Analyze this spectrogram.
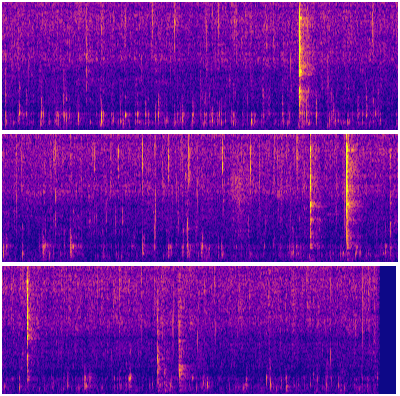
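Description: Soup boiling hard in a stainless steel saucepan: a dense, irregular patter of bubbles popping, with a few sharper clicks from chopsticks stirring against the pot. The sound stops abruptly near the end.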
